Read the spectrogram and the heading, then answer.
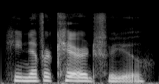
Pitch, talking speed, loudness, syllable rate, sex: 160 Hz, 190 wpm, -16 LUFS, 4.9 syllables/s, female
